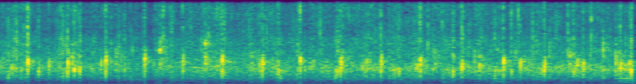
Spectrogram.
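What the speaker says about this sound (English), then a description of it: "I think that deserves a round of applause" Audience applause fills the room at a school winter festival, the twentieth annual event, with a dense, steady wash of clapping from a sizable crowd throughout.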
